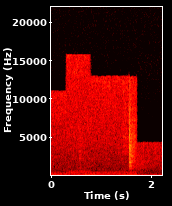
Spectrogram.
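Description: A light click about three-quarters of the way in, with a fainter tick earlier, as small steel grease-gun parts are handled on a wooden workbench, over a low steady hum.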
